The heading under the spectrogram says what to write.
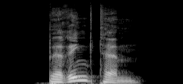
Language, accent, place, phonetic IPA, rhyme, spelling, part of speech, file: German, Germany, Berlin, [bəˈʁɪŋtəm], -ɪŋtəm, beringtem, adjective, De-beringtem.ogg
- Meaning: strong dative masculine/neuter singular of beringt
